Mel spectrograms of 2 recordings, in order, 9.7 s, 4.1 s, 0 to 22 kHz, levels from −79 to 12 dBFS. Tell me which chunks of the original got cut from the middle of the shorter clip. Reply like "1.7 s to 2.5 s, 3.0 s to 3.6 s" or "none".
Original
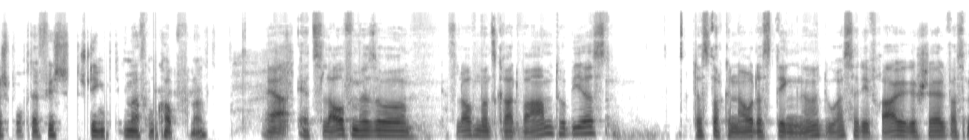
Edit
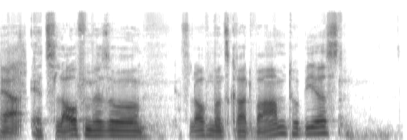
none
